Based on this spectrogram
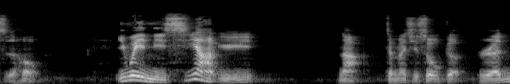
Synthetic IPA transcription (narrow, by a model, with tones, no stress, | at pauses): ɻ̩˧˦xo˥˩ʊ | i˦˥nwe˥˩ɪni˨˩ɕi˥ja˥˩ʔy˨˥˦ | na̰˨˩ | t͡sə˨˩m˧jt͡ɕʰy˥˧˩ʂo˥ʊɡə̰˧˩ɻə˧˦n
